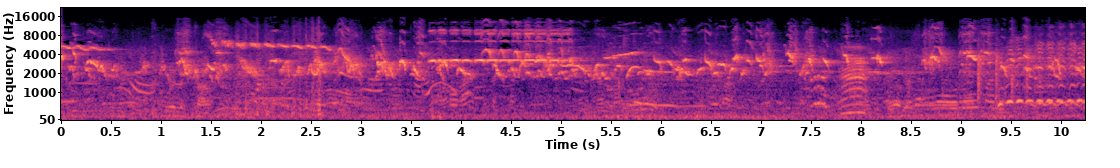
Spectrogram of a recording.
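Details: Greater green leafbird singing at a songbird contest: dense, rapid chattering song of varied whistled and buzzy notes, with other caged birds calling nearby and people talking in the background.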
